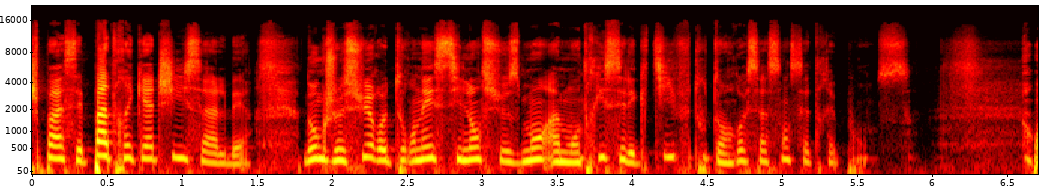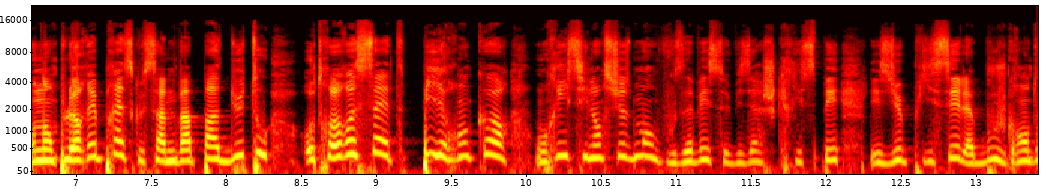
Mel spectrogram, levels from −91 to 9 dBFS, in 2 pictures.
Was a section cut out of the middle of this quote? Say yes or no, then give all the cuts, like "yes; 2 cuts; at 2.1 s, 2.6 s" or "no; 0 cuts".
yes; 1 cut; at 6.6 s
